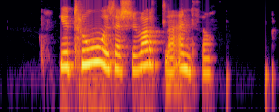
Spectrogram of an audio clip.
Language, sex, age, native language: Icelandic, female, 10, Icelandic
